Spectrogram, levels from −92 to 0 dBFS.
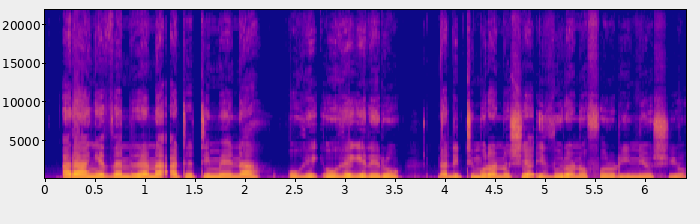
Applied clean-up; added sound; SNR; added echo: none; none; none; none.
